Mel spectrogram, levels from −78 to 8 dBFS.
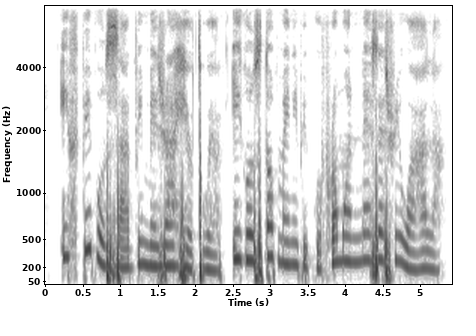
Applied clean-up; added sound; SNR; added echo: none; none; none; none.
